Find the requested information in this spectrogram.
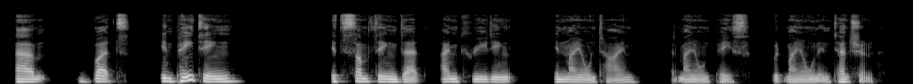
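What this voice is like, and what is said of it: Accented English speech. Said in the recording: “I have an accent sometimes”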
